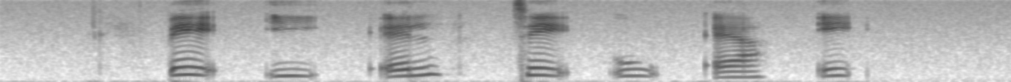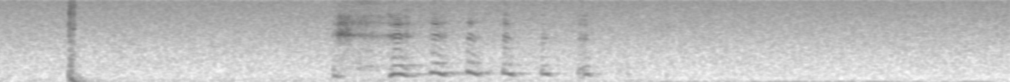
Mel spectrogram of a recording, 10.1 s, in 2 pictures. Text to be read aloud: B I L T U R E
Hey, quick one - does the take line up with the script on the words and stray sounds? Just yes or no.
no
